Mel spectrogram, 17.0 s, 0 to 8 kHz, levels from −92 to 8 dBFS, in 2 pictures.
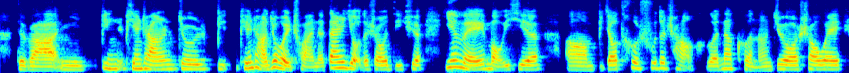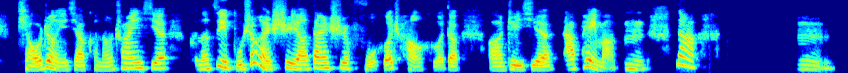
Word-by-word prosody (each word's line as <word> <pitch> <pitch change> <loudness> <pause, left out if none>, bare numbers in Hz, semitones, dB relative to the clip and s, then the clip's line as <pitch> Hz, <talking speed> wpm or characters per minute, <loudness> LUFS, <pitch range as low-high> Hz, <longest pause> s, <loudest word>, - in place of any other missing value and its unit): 对 170 - 0
吧？ 145 -2 +4
你 160 -1 -4 0.2
平 195 -3 -2
平 205 -2 +1
常 180 -1 +2
就 185 -1 0
是 185 - -7
平 180 -1 -11
平 220 0 +2
常 255 - +2
就 255 - +4
会 - - +7
穿 140 -3 -3
的， 145 - -5
但 230 0 +5
是 - - +4
有 - - +4
的 - - -2
时 175 - -4
候 165 - +4
的 165 0 -9
确， 175 0 -2 0.2
因 260 +1 +2
为 175 -2 +5
某 145 -6 0
一 160 - -4
些， 170 0 +2 0.3
啊， 155 -1 0
比 - - -15
较 175 0 +3
特 225 +2 -3
殊 215 +2 -8
的 215 0 -2
场 170 -6 -5
合， 155 -1 -3
那 200 - -1
可 170 -4 -5
能 140 +2 -7
就 180 -2 +3
要 170 - +3
稍 175 -2 +1
微 175 0 +4 0.2
调 160 0 +1
整 165 - +3
一 155 - -6
下， 160 0 0
可 160 - -14
能 150 +2 -6
穿 220 0 0
一 225 - +1
些 215 0 +1 0.2
可 - - -15
能 185 +1 -1
自 295 - -1
己 245 - +6
不 180 -3 -3
是 - - +2
很 170 - +3
适 220 +4 +2
应， 185 -2 +4
但 225 -1 +4
是 215 0 -1
符 190 -7 -7
合 - - +1
场 - - -4
合 - - -8
的， - - -1 0.3
啊， 150 0 -2
这 165 +1 0
些 160 -1 +1
搭 185 +1 +3
配 270 +7 +3
嘛， - - -4
嗯， 190 -2 -5 0.3
那 360 -2 +3 1.1
嗯。 180 +5 -11
180 Hz, 270 characters per minute, -24 LUFS, 165-210 Hz, 1.1 s, 会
